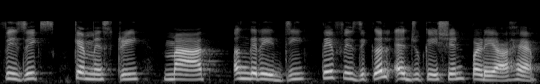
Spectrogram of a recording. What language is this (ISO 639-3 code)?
pan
